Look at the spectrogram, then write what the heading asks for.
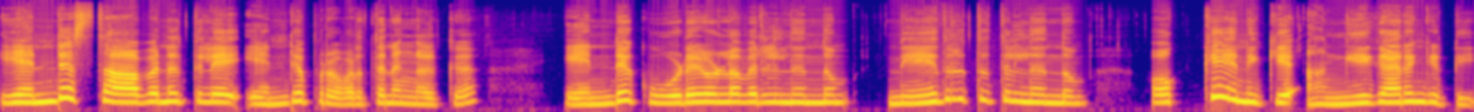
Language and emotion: Malayalam, happy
